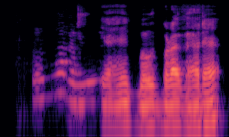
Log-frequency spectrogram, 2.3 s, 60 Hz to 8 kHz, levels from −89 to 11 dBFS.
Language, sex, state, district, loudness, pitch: Hindi, male, Bihar, Supaul, -25 LUFS, 100 Hz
